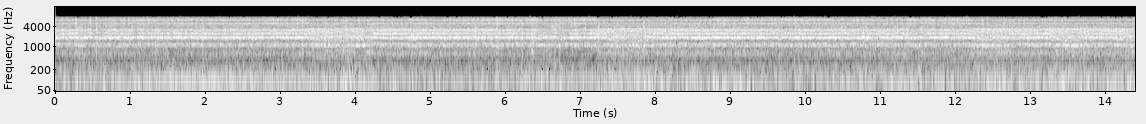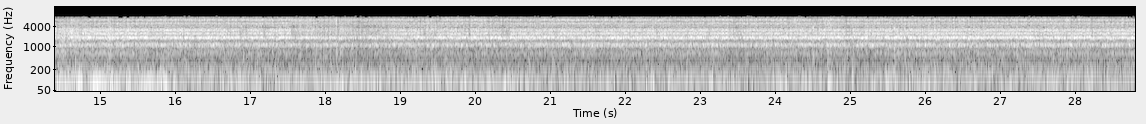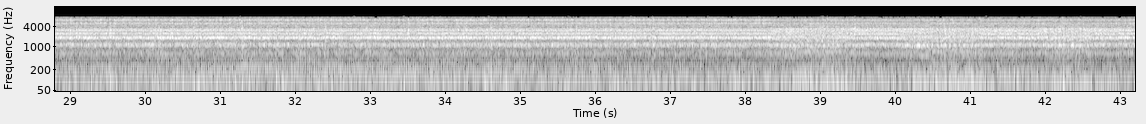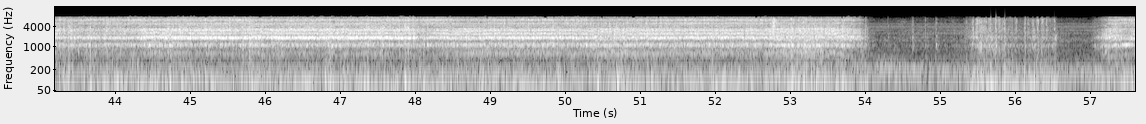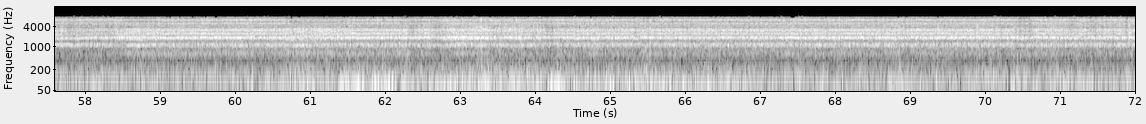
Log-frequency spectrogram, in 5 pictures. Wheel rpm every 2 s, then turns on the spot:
160, 160, 160, 160, 160, 160, 160, 160, 160, 160, 160, 160, 160, 160, 160, 160, 160, 160, 160, 160, 160, 160, 160, 160, 160, 160, 150, 20, 50, 160, 160, 160, 160, 160, 160, 160.
54-56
